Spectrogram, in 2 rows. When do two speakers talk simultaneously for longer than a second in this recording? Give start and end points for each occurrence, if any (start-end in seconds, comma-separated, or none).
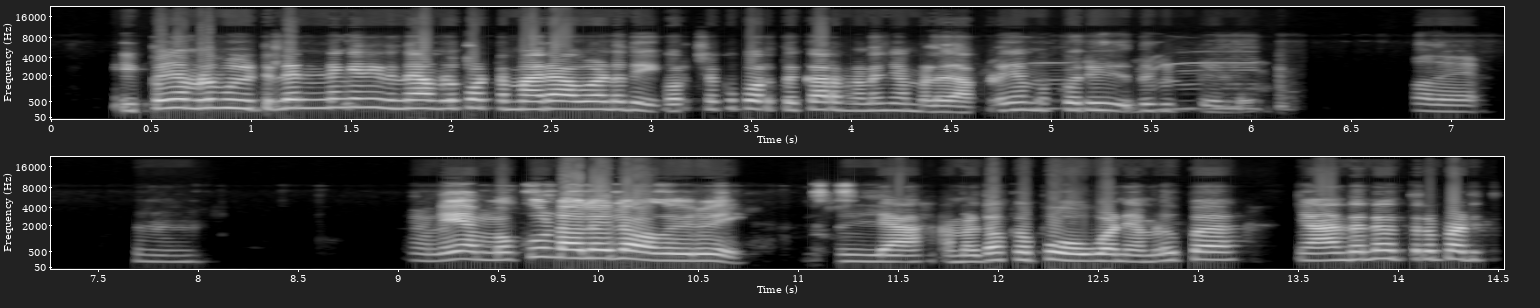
none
